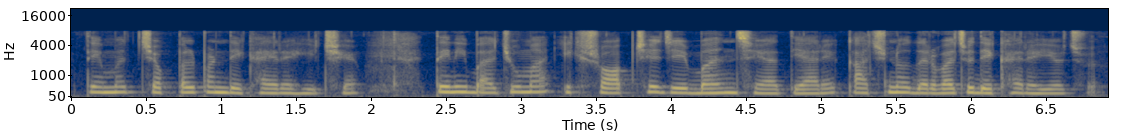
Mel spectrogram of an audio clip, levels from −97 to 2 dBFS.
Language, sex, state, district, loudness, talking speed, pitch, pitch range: Gujarati, female, Gujarat, Valsad, -24 LUFS, 175 wpm, 210 Hz, 195-230 Hz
